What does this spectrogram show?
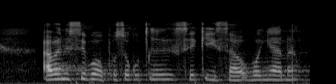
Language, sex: South Ndebele, female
